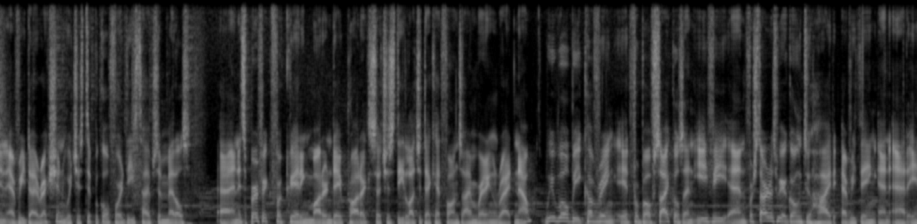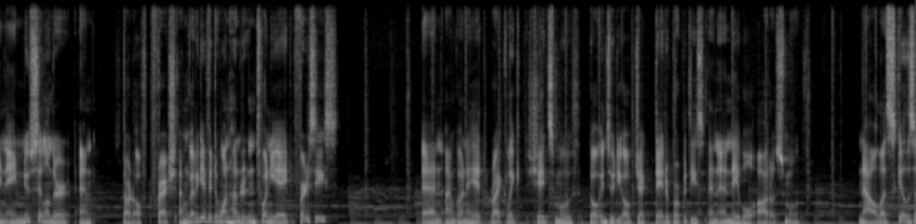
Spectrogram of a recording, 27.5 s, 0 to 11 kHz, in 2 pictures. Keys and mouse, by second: 12.8 click, 13.1 x, 13.1 shift+a, 15.7-18.0 drag, 20.2 click, 22.6 click, 25.7 click, 26.7 s.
